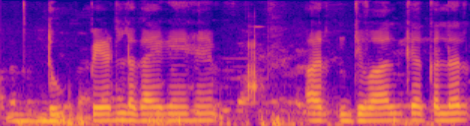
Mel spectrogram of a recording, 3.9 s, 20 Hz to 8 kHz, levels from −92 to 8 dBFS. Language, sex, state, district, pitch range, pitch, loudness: Hindi, male, Chandigarh, Chandigarh, 155-165 Hz, 160 Hz, -16 LUFS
